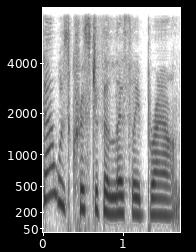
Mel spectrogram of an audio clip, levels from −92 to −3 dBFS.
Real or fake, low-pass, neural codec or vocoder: fake; 7.2 kHz; codec, 16 kHz, 1.1 kbps, Voila-Tokenizer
